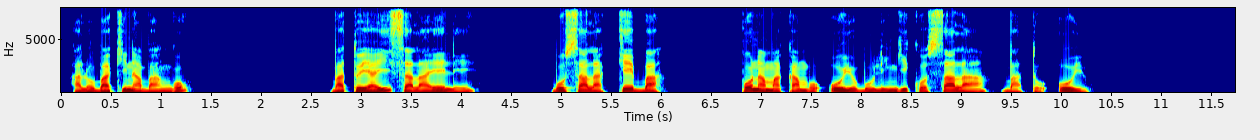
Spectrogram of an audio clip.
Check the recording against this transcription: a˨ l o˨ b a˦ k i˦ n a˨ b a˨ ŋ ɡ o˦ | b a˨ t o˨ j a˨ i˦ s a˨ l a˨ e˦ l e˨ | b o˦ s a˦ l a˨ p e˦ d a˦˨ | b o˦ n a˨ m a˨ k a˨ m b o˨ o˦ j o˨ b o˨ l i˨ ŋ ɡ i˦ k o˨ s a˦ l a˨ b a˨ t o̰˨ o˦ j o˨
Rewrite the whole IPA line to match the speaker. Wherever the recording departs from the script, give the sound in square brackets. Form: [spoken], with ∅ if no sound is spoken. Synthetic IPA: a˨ l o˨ b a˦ k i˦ n a˨ b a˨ ŋ ɡ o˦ | b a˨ t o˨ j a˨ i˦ s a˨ l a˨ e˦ l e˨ | b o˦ s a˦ l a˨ [k] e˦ [b] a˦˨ | [p] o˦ n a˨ m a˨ k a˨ m b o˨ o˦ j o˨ b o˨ l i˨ ŋ ɡ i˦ k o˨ s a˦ l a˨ b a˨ t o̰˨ o˦ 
